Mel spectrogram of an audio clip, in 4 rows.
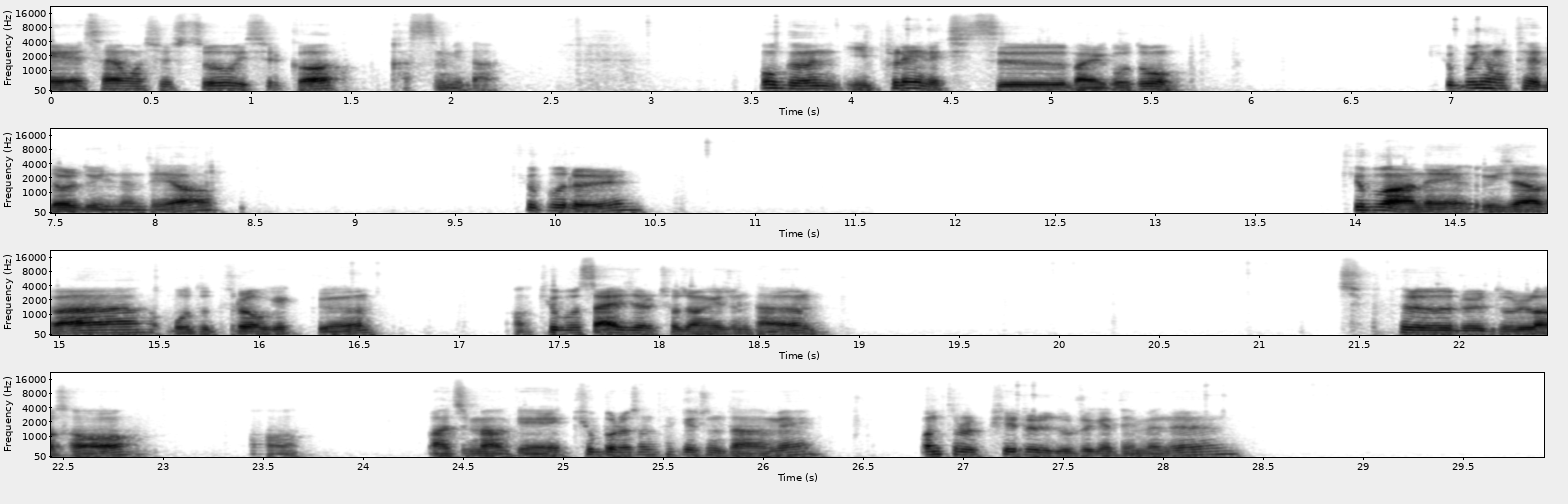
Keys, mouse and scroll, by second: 0.5-0.9 scroll up 2, 3.0 middle click, 3.9 x, 5.7 shift+middle click, 5.8 shift+a, 8.0 KP_3, 8.4 g, 10.3 g, 12.2 s, 13.3 middle click, 16.5 click, 18.4 a, 20.0 shift+click, 20.9 shift+click, 23.2-23.9 middle drag, 26.4 ctrl+p, 27.6-28.2 scroll down 2, 28.2 click, 28.3-28.7 middle drag, 28.7 click, 29.2 g, 29.4-29.9 middle drag.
